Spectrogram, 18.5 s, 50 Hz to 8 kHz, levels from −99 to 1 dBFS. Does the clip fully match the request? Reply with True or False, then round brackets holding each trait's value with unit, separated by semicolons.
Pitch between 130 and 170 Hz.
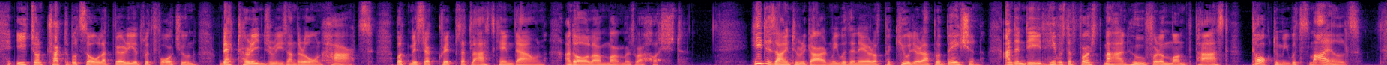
True (135 Hz)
